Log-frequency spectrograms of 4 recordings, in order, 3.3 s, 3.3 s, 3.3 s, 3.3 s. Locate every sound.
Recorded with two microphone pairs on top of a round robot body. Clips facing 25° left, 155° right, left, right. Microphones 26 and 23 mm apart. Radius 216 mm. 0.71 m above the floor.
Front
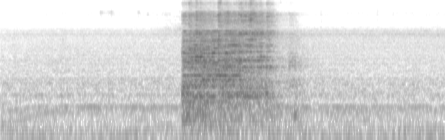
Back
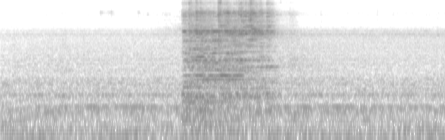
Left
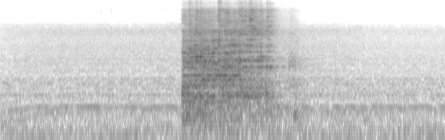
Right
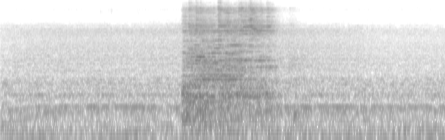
1.4 s dishes clattering: 60° left, 0.5 m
